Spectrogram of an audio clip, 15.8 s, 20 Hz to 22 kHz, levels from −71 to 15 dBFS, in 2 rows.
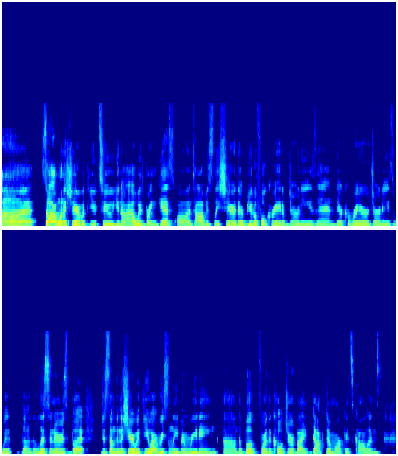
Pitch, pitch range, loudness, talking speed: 130 Hz, 115-145 Hz, -27 LUFS, 200 wpm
